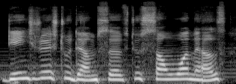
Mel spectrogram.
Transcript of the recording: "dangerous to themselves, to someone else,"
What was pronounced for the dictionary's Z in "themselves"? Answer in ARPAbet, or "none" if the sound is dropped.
none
